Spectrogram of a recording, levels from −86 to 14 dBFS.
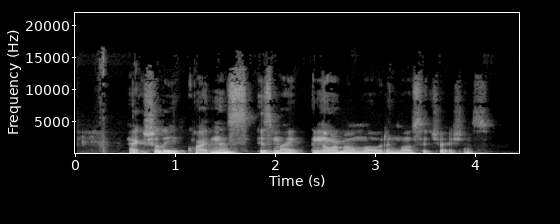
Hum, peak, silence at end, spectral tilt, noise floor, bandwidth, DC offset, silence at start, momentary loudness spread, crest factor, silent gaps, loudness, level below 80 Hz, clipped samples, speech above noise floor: none; -2 dBFS; 0.3 s; -6 dB/octave; -40 dBFS; 16 kHz; under 0.1%; 0.25 s; 11 LU; 14 dB; none; -15 LUFS; -50 dBFS; under 0.1%; 25 dB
